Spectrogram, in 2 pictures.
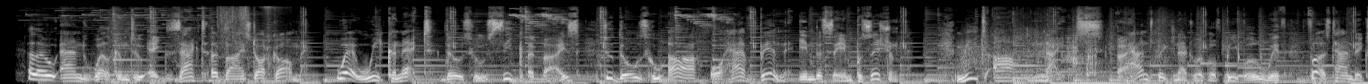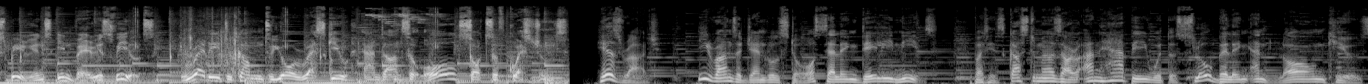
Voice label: EXPLAINER VIDEOS ENGLISH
